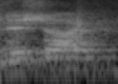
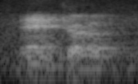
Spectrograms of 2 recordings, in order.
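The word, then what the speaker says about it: Manchaug: How do you pronounce that? Mishog? Manchog. Manchog, okay.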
